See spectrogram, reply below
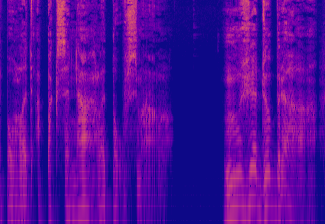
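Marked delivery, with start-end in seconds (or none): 3.3-4.7 slow, higher, amused giving in; yielding Holmes. A narrator's reading. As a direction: concede with a slow smile. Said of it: "podvolil se". (pomalé, pobavené svolení)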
